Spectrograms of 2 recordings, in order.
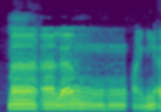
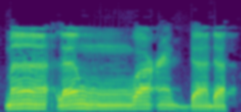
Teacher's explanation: fathatain bertemu dengan wa idgham bil gunnah, harus gunnah ditahan 3 harokat.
